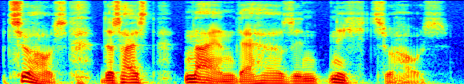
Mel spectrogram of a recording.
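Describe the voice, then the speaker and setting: A man's voice: extremely low pitch, sing-song, takes it slowly, darkish tone, heavily acted. A man reading the part of a flustered male house servant who answers the door evasively. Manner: hesitant, evasive.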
